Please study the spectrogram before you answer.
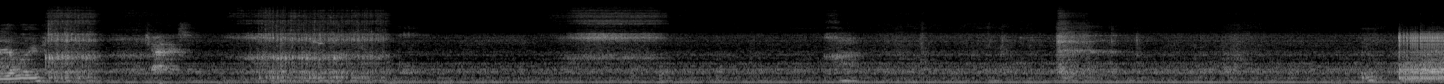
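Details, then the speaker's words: A woman snoring loudly during sleep at night, likened to a seal: rough, snorting snores on the breaths over steady room noise with brief sounds between. "who snoring is the mere topic of conversation throughout the house that was probably the worst F we ever was some crazy stuff last night oh my God it was like a seil there were many animals coming out last [Music] night"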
